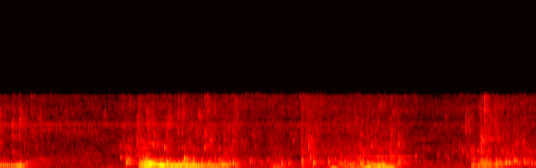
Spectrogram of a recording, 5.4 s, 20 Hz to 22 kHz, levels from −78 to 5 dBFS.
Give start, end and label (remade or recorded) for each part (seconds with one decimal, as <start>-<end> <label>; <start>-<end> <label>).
0.0-1.8 recorded; 1.8-2.4 remade; 2.4-5.4 recorded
